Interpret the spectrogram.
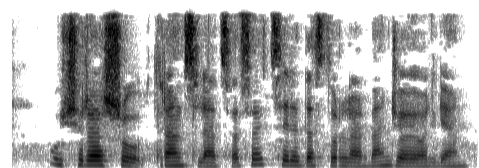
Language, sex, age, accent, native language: Uzbek, female, 25-34, Toshkent shahri, Uzbek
